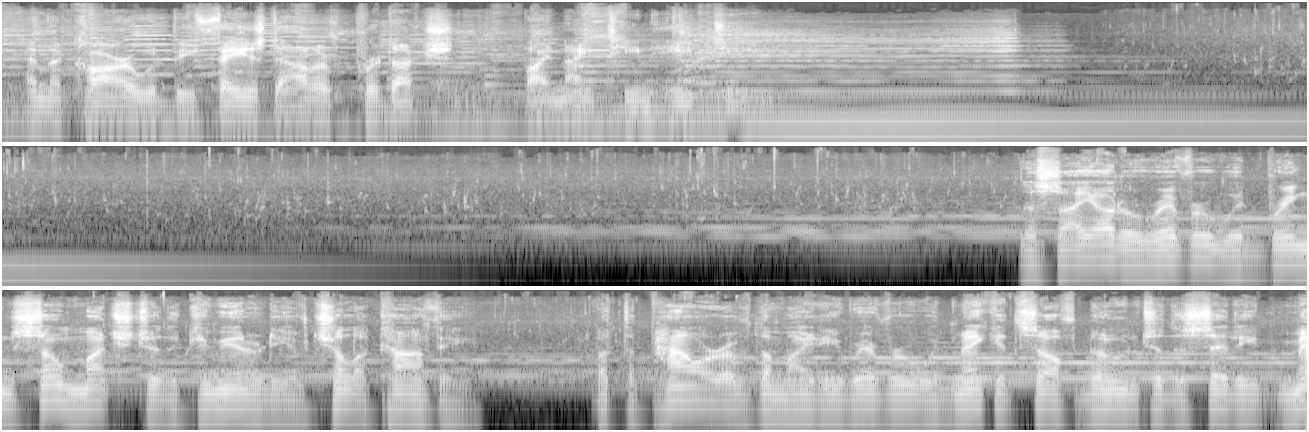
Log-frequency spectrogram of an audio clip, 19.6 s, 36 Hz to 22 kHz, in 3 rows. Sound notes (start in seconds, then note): 6.1 gentle music; 6.1 river burbling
